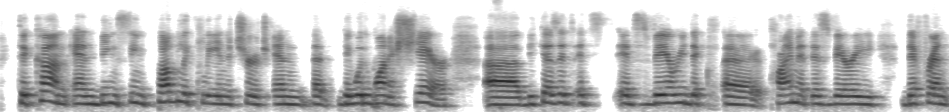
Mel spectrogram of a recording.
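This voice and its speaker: A woman in a Quebec accent, medium pitch, at a fairly slow pace. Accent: Québécois French accent, fairly strong. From Quebec, Canada. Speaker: pastor and life coach. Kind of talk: interview.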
